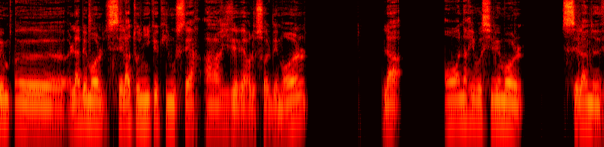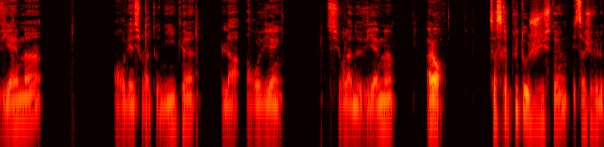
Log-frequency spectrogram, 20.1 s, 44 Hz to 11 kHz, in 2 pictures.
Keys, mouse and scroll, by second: 1.8 shift+t, 4.9 Right, 6.0 Right, 7.1 Right, 11.3 Right, 12.5 Right, 13.3 Right.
